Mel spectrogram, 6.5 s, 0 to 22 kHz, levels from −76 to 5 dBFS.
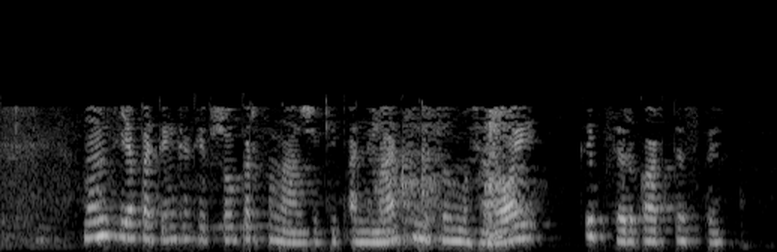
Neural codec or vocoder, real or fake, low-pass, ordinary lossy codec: none; real; 19.8 kHz; AAC, 16 kbps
